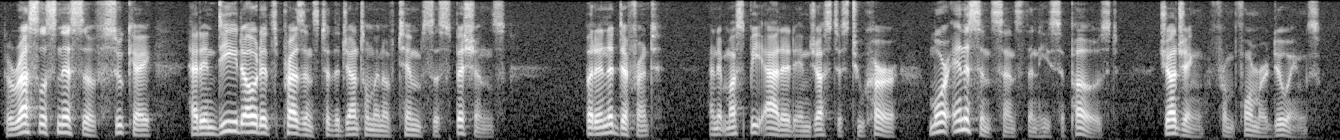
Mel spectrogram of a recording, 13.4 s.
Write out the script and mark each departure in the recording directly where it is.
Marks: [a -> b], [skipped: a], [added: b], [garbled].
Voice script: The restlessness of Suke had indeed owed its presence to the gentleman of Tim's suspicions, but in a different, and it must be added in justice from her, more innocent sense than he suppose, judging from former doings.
The restlessness of Suke had indeed owed its presence to the gentleman of Tim's suspicions, but in a different, and it must be added in justice [from -> to] her, more innocent sense than he [suppose, -> supposed] judging from former doings.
